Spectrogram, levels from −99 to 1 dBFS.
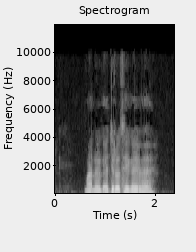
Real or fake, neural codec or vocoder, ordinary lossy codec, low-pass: fake; vocoder, 22.05 kHz, 80 mel bands, WaveNeXt; AAC, 32 kbps; 9.9 kHz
